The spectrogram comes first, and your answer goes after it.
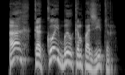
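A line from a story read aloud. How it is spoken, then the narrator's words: Sigh. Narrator (Russian): вздохнул Пушкин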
